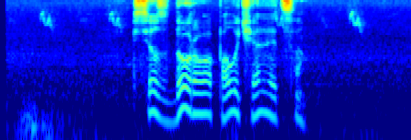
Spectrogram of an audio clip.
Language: Russian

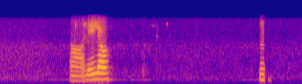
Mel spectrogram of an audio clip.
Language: Dogri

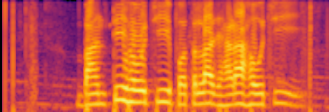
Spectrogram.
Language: Odia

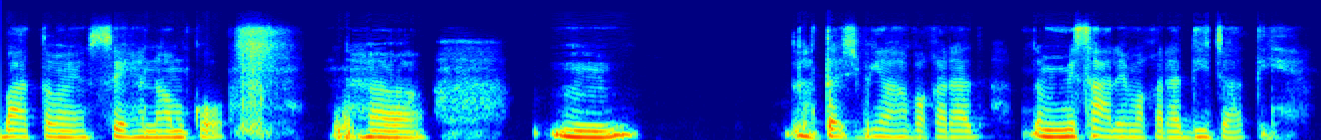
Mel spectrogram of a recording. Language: Urdu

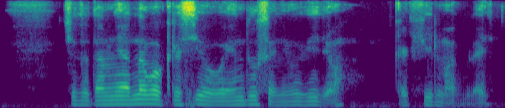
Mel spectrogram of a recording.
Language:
Russian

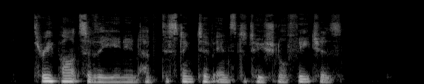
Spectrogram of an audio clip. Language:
English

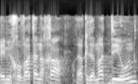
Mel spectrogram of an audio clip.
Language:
Hebrew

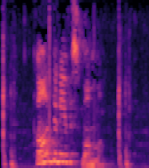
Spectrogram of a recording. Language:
Divehi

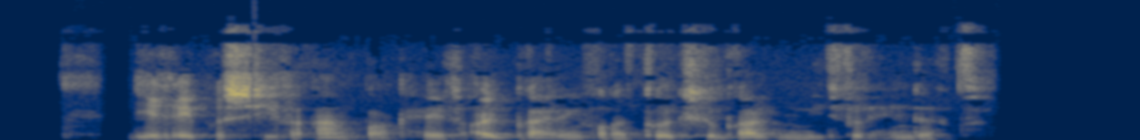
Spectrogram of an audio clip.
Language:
Dutch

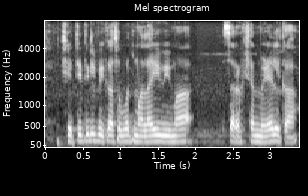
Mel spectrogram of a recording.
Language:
Marathi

